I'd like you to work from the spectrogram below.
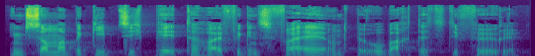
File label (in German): mikro pop nahe direkt mit filter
